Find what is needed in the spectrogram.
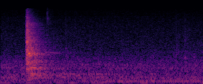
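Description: A single sharp click about a quarter of a second in, then only a faint steady low hum.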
